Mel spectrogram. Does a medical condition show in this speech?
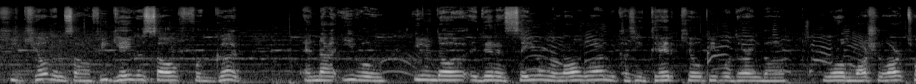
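No.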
